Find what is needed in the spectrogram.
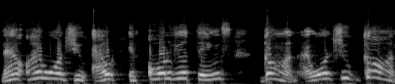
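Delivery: very high, furious, angry shouting. In a described scene, a woman on a rampage yells at him: angry yelling. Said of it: "you hear yelling".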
